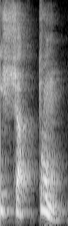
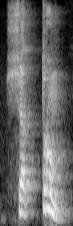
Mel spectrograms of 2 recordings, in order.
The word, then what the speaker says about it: Shatrum: Bhasmani Shaktrum. It's Bhasmani Shatrum.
